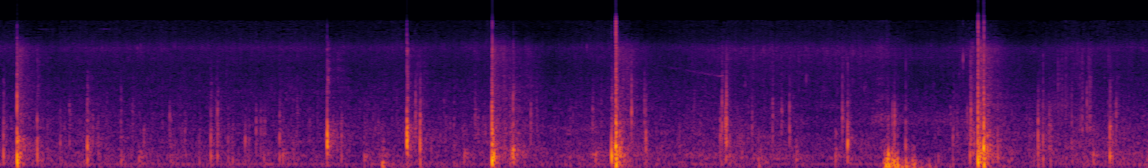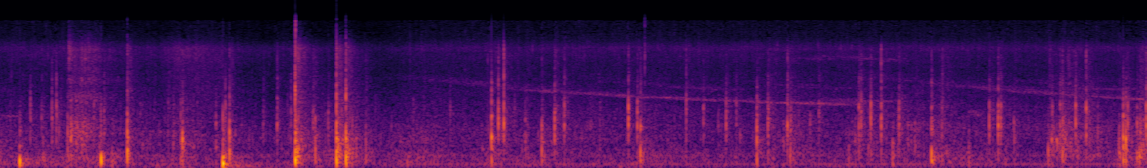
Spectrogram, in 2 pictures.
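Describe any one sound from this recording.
Fireworks pop and crackle in the distance, outdoors at night.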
